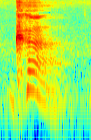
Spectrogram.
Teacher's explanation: ഹ, ഗ പ്ലസ് ഹ സമം ഘ. ഘ, ഗായുടെ കൂടെ ഒരു ഹായുടെ ശബ്ദം കൂടെ ഉച്ചരിച്ചു കൊണ്ടാവണം ഈ ഒരു അക്ഷരം പറയേണ്ടത്.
